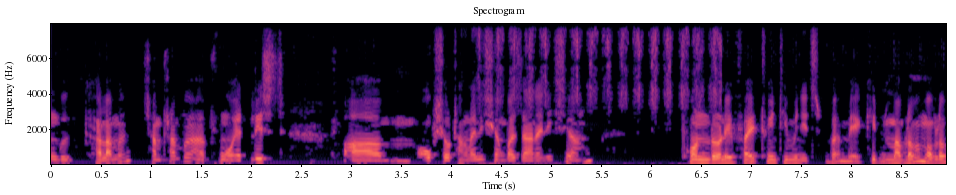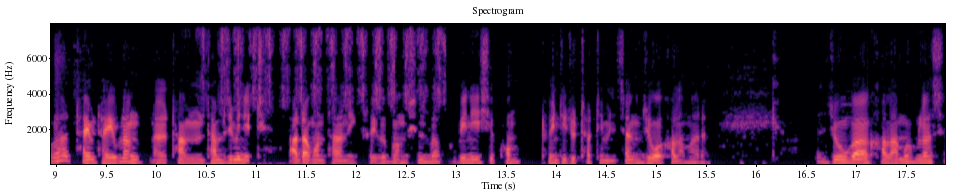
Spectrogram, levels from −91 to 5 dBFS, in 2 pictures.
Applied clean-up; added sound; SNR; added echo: classical method spectral subtraction.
